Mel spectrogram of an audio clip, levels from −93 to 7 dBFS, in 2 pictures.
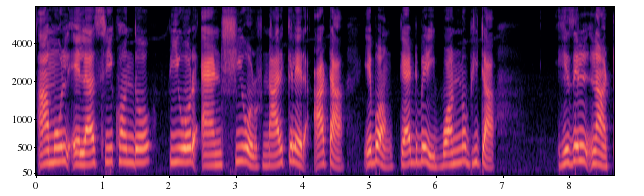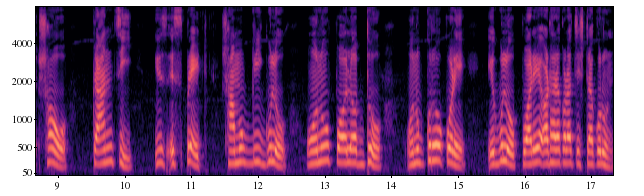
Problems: none marked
